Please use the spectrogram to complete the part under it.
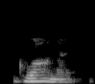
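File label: "guano" British English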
